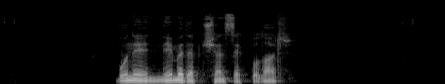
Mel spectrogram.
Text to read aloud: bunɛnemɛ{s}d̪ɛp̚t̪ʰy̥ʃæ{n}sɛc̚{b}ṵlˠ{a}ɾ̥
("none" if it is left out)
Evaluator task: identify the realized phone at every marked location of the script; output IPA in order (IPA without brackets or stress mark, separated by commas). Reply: none, n, b, a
